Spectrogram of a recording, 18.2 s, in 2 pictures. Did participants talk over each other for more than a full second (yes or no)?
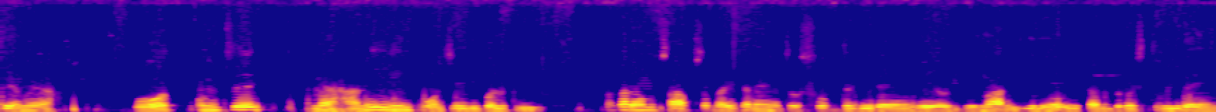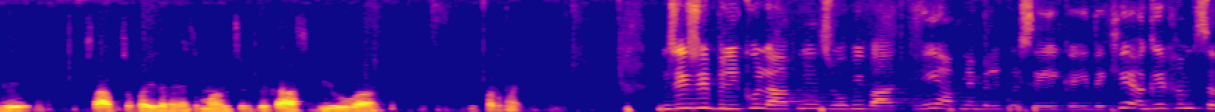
no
